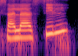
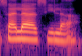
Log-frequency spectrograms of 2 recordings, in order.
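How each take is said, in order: First: The word ends on a silent final consonant. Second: The word ends on an open a vowel. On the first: "mati salasil" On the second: "ataupun salasila"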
